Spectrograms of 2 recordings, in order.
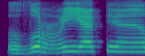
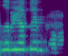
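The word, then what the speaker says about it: ذُرِّيَّةٍ: Dzurriyyatin Bukan zuriyatin.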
